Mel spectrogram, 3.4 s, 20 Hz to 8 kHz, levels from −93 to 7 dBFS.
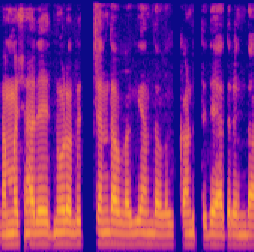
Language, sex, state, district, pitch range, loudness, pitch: Kannada, male, Karnataka, Bellary, 120-130 Hz, -17 LUFS, 125 Hz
